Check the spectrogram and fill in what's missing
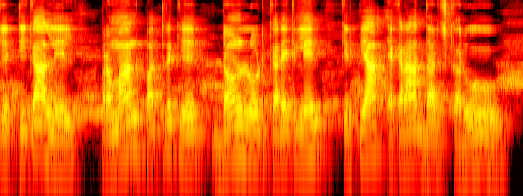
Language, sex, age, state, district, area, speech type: Maithili, male, 45-60, Bihar, Madhubani, rural, read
